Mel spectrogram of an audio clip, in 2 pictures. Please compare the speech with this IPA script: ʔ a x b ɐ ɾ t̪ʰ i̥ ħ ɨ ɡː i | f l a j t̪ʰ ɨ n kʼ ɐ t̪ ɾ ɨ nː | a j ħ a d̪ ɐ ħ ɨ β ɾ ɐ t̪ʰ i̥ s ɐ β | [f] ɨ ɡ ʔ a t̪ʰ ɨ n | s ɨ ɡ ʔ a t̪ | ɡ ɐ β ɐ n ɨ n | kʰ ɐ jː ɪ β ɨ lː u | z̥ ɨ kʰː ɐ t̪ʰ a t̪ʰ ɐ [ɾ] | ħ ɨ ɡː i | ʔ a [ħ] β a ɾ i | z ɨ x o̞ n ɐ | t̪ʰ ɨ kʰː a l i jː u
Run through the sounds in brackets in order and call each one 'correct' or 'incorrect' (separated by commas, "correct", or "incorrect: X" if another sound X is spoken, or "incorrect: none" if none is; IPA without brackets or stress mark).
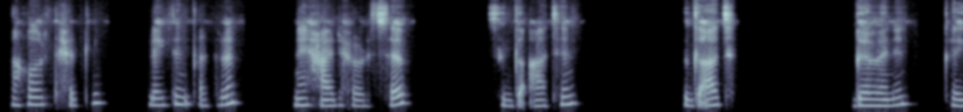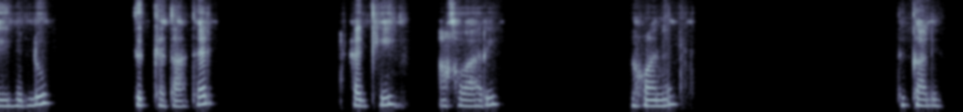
incorrect: s, incorrect: l, incorrect: x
